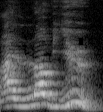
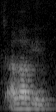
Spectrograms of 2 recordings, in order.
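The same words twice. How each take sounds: First: Slow, drawn-out, sincere declaration; heartfelt. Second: Low, soft, throwaway declaration; offhand, non-hearted. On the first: Showing how to tell a partner, slow and heartfelt. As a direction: put heart and soul into it, slowly. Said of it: "say with heart, body, mind, and soul". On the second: Showing the insincere way to tell a partner, low and offhand. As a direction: toss it off quietly, without feeling. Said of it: "Or you can just say". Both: Shown as a demonstration.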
